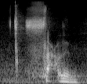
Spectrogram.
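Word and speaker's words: Zahlen: know what the German word for numbers is salad that's how you say this a sound scary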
